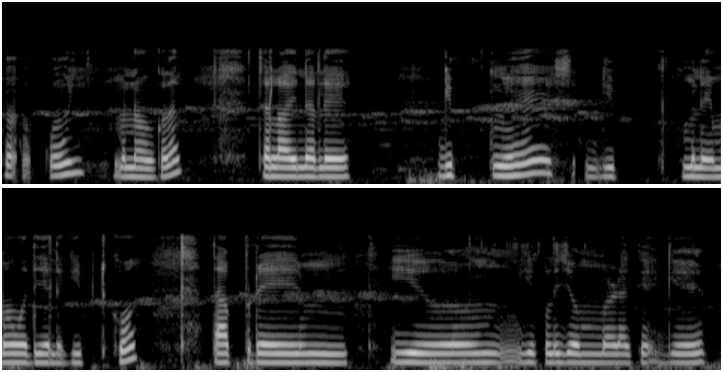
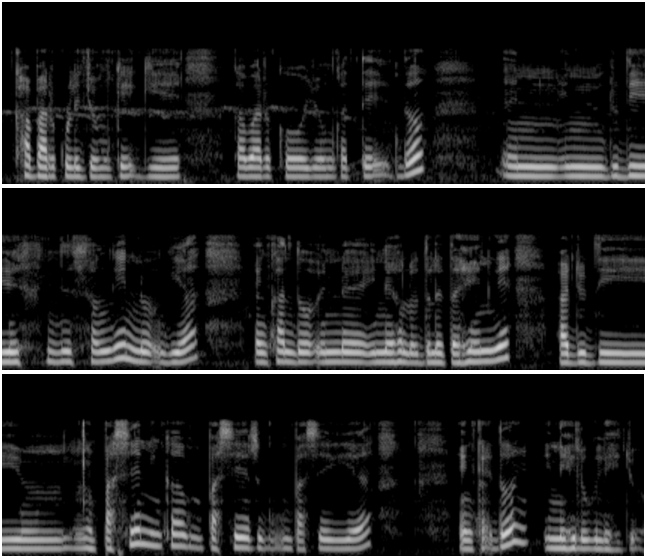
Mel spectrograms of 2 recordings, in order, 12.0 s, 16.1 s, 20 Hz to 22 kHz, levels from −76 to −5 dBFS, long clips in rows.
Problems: background sounds at intervals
